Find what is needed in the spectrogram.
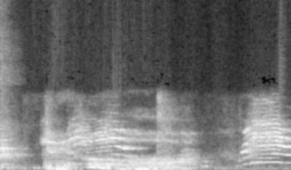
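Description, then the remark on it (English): A female cat howls loudly directly into the microphone, drawn-out yowls with rising and falling pitch, two long cries separated by a short pause, filling the whole recording. “Otherwise she's just going to sit there howling at us.”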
